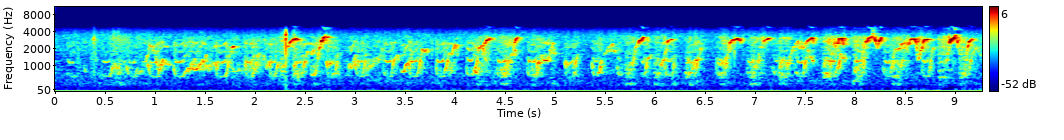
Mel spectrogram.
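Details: Pet guinea pigs vocalizing to each other, mostly one animal: a long run of fast, evenly pulsed chattering notes, dense and continuous, with a few louder squeaky peaks toward the end.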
